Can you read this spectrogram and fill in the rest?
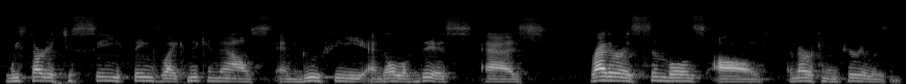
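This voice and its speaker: Streamer, woman, deep voice, Russian accent with a British English lilt, reflective and hesitant delivery. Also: a little slow, dark tone, a little hiss or hum, low-quality recording. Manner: thoughtful, hesitant, many fillers and restarts. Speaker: streamer answering viewer questions. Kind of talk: casual livestream chat.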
